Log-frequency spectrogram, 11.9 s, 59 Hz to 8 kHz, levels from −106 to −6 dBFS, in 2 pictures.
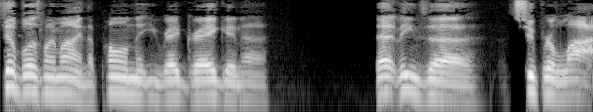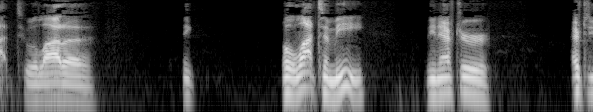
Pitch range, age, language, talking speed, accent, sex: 105-125 Hz, 40-59, English, 165 wpm, American, male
